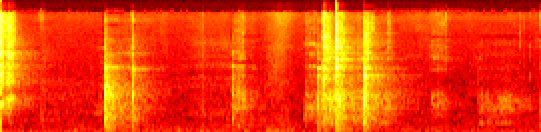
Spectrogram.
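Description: Plates and dishes clink and knock as they are set out for serving delicate Catalan cannelloni, one plate per portion, in a traditional campsite kitchen; several separate bursts of ceramic clatter and cutlery clinks, close and moderately loud.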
